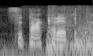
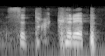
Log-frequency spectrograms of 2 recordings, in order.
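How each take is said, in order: First: The word is pronounced in a natural way. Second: The word is pronounced in an exaggerated way.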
